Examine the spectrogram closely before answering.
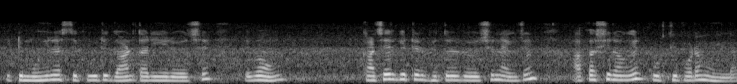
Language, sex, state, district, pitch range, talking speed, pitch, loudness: Bengali, female, West Bengal, Kolkata, 185-220 Hz, 145 wpm, 200 Hz, -17 LUFS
